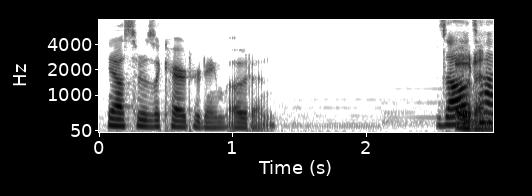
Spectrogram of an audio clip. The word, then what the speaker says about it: Odyn: After defeating Odin in the Halls of Valor, yes, there's a character named Odin, Odin, Xal'atath not that one.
